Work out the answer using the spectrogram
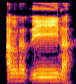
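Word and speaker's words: الذين: Kemudian kasroh di situ alladzina, ilalladzina, di situ kasroh bertemu ya.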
